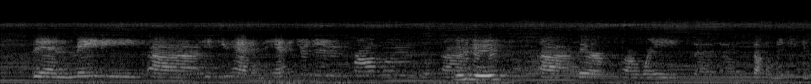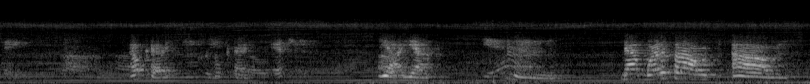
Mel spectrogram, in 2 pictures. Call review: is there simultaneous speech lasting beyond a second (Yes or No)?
No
